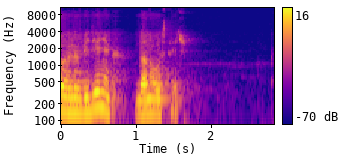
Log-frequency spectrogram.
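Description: A middle-aged man speaks calmly through a microphone over an online call.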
